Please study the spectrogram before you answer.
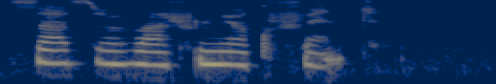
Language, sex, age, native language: Icelandic, female, 8, Serbo-Croatian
